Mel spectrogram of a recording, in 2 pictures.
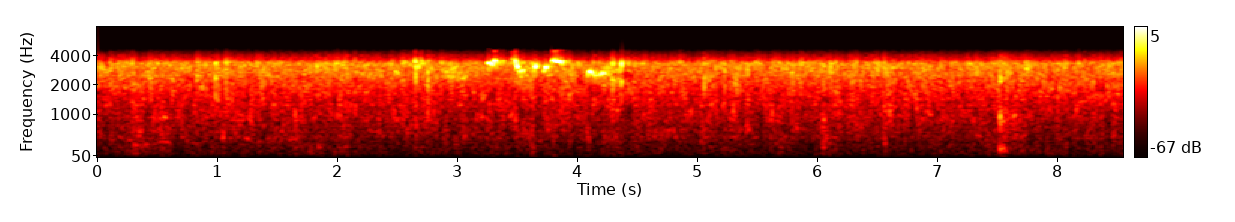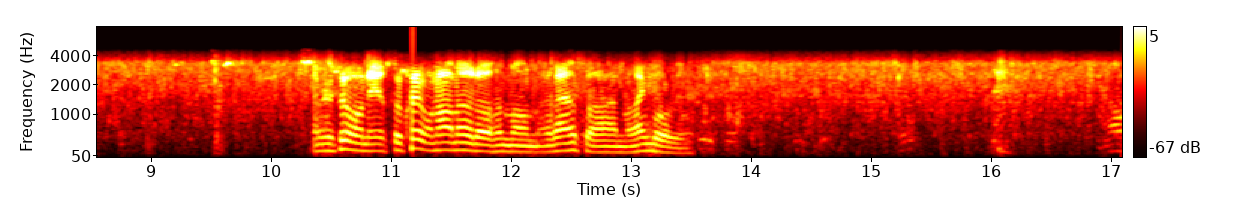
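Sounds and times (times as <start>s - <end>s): outdoor background hiss: 0.0s - 17.0s
small bird chirping: 2.6s - 4.5s, 9.1s - 11.2s.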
